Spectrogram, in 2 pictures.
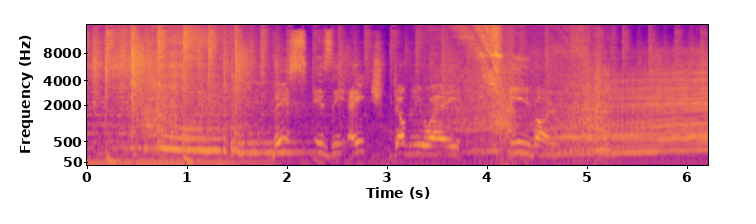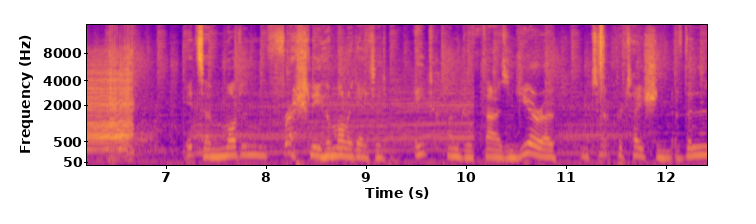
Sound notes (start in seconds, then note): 0.0 upbeat electronic music continues; 1.3 engine revving; 5.3 engine continues revving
